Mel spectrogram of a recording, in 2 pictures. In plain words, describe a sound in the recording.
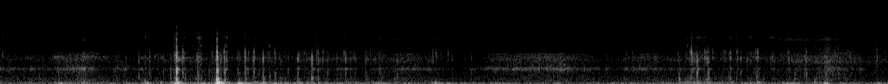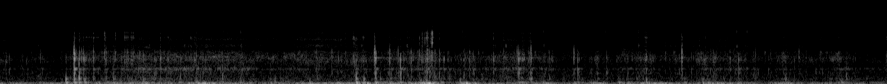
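A paraglider wing flaps and rustles in the wind.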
